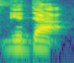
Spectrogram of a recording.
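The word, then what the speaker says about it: Gadot: I don't want to um actually you Raph, but you pronounce the T. It's Gdat.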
